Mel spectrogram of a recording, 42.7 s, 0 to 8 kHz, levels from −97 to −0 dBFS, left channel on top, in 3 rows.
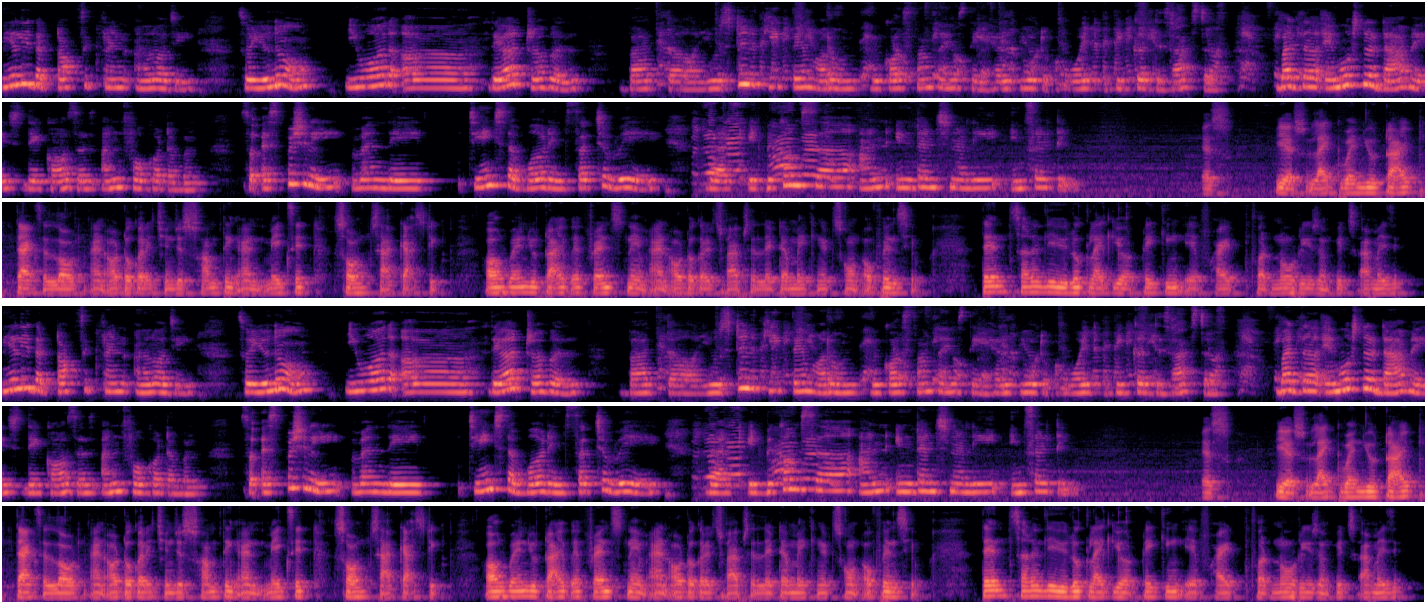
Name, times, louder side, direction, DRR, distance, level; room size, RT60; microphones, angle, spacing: voice 1, 0.0-3.1 3.4-5.8 6.3-16.2 16.6-18.5 18.9-25.0, equal, 45° right, 2 dB, 1.2 m, -32 dB
sound 1, 6.5-13.3, left 1 dB, 10° left, 1.5 m, -49 dB
sound 2, 21.1-29.4, left 2 dB, 45° left, 0.6 m, -46 dB
voice 2, 27.0-28.3 28.6-32.8 33.3-37.5 37.9-42.4, right 2 dB, 15° right, 6 dB, 0.4 m, -33 dB
7.1 x 3.0 x 2.2 m, 0.35 s
head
